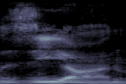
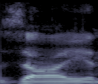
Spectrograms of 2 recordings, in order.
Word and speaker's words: Zion: game asked me about Zeon like that was the that was the first time that he heard heard about Zion and he pronounced him Zeon oh wow yeah that's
